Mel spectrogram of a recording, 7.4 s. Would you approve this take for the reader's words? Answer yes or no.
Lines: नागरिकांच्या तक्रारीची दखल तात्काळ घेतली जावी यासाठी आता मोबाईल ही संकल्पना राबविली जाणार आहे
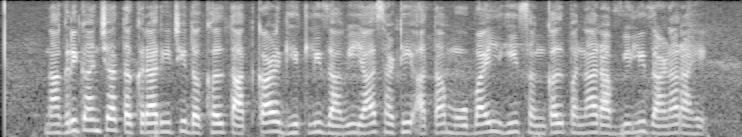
yes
